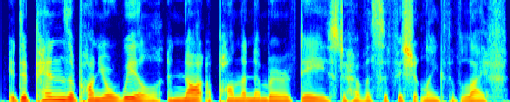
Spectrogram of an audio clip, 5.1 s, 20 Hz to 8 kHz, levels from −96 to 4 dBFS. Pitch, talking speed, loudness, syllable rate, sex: 180 Hz, 225 wpm, -19 LUFS, 5.1 syllables/s, female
